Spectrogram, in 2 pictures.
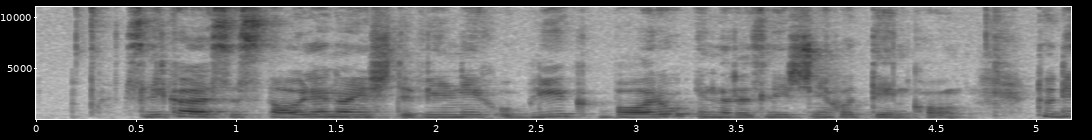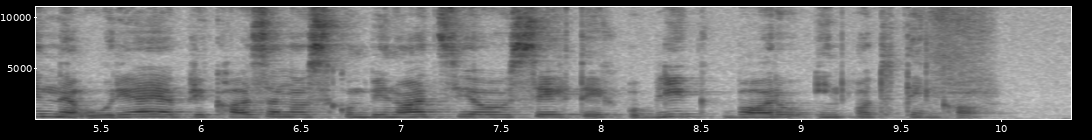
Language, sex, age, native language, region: Slovenian, female, 18-29, Slovenian, Drava region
